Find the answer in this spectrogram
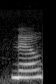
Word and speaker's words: Knell: you can stop looking my name's belle it rhymes nail bell we don't know each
